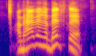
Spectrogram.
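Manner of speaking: very high voice, talking through mouthful of food. The other speaker teases you for eating; answer while eating: talking while eating. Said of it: "Eating, stuffing your face".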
